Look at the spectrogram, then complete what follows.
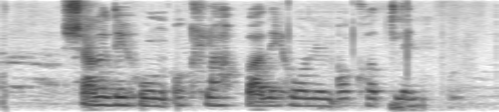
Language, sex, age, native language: Icelandic, male, 12, Icelandic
